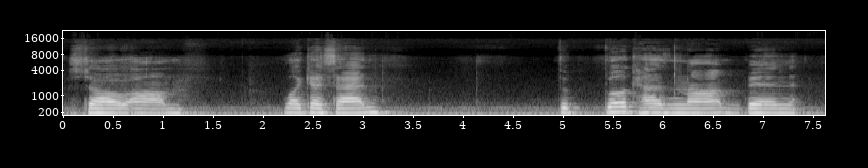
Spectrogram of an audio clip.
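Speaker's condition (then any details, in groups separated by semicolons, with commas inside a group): Cerebral palsy; wheelchair user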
